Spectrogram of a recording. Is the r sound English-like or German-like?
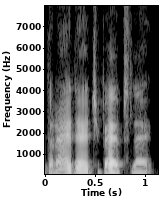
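German-like. The r is an older Dutch r. The speaker is from the Midwest. "the Midwestern and the older Dutch too, uh, Dutch R"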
